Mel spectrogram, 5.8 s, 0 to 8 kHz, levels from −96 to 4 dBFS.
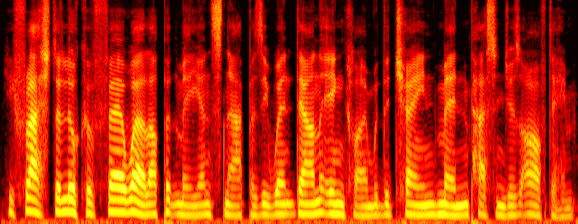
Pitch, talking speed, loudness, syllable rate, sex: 135 Hz, 250 wpm, -21 LUFS, 5.8 syllables/s, male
